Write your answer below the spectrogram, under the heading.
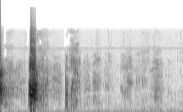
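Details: Three Boxer dogs at rough play: one loud, short bark, then a softer gruff growl and a trail of low grumbles and snuffling noises that fade away.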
